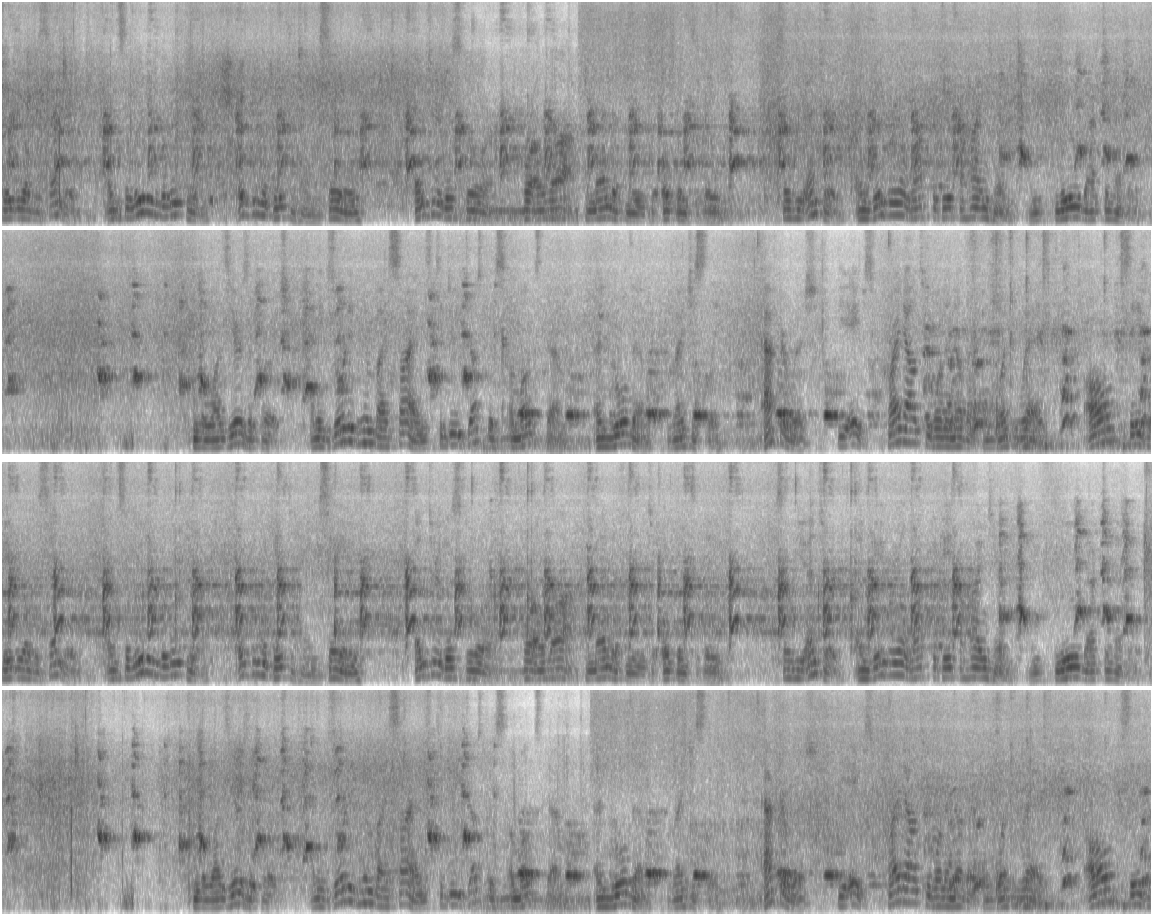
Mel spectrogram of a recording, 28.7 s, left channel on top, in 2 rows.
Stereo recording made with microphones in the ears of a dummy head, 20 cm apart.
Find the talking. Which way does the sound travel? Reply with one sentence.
You can hear the talking stay put.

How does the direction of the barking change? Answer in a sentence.
You can hear the barking move to the left.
